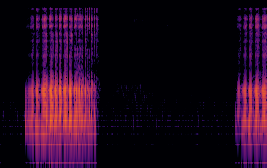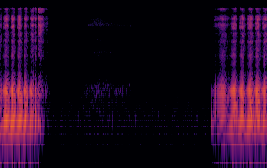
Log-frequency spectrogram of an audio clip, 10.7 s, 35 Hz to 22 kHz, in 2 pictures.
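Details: Domestic dog snoring loudly at night, indoors: long rasping inhalation snores about 1.5 seconds each, roughly every four seconds, with softer quieter breaths between them.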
